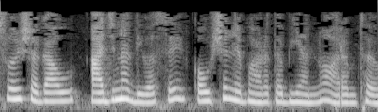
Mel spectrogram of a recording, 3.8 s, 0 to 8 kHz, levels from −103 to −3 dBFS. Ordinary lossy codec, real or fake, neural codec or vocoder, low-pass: MP3, 24 kbps; fake; codec, 24 kHz, 0.9 kbps, WavTokenizer, medium speech release version 1; 7.2 kHz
